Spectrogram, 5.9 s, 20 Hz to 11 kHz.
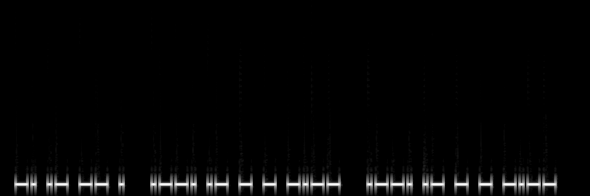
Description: Morse code, heard as a keyed tone, about 32 wpm, 700 Hz. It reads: NAME PATTY PATTY
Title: Practice QSO - Exchange 1 - Beginning - 30wpm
